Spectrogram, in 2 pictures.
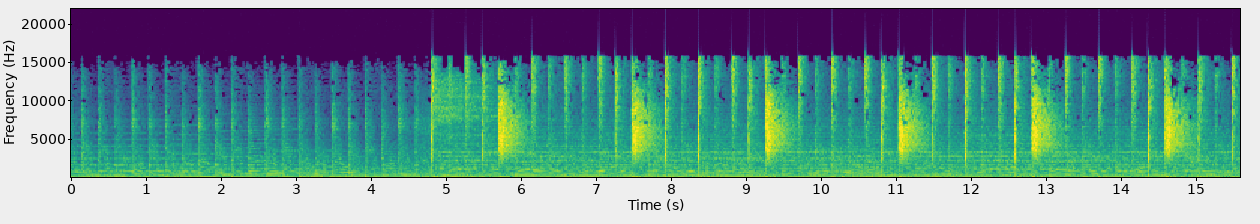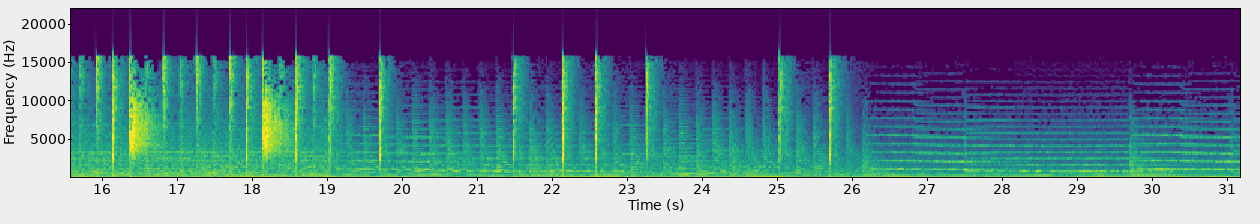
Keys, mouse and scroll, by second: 0.2 click, 0.6 shift+click, 1.0 shift+click, 2.4-3.0 drag, 3.0 middle click, 3.8 KP_Decimal, 4.2 scroll down 2, 4.3 middle click, 5.2 click, 7.5 click, 8.0 Tab, 8.2-8.8 middle drag, 8.8 Tab, 9.0 middle click, 9.7 ctrl+r, 11.0 middle click, 11.9 ctrl+r, 13.4 Tab, 13.7 scroll down 1, 14.0-15.0 middle drag, 15.0 Tab, 15.2-16.7 middle drag, 16.7 1, 16.9 click, 17.6 g, 19.2 middle click, 20.2 click, 20.8 click, 21.4 g, 22.7-23.7 middle drag, 23.7 2, 24.1 click, 24.5 shift+click, 24.9 shift+click, 25.6 click, 29.0 Tab, 29.3-30.6 middle drag, 30.6 Tab.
